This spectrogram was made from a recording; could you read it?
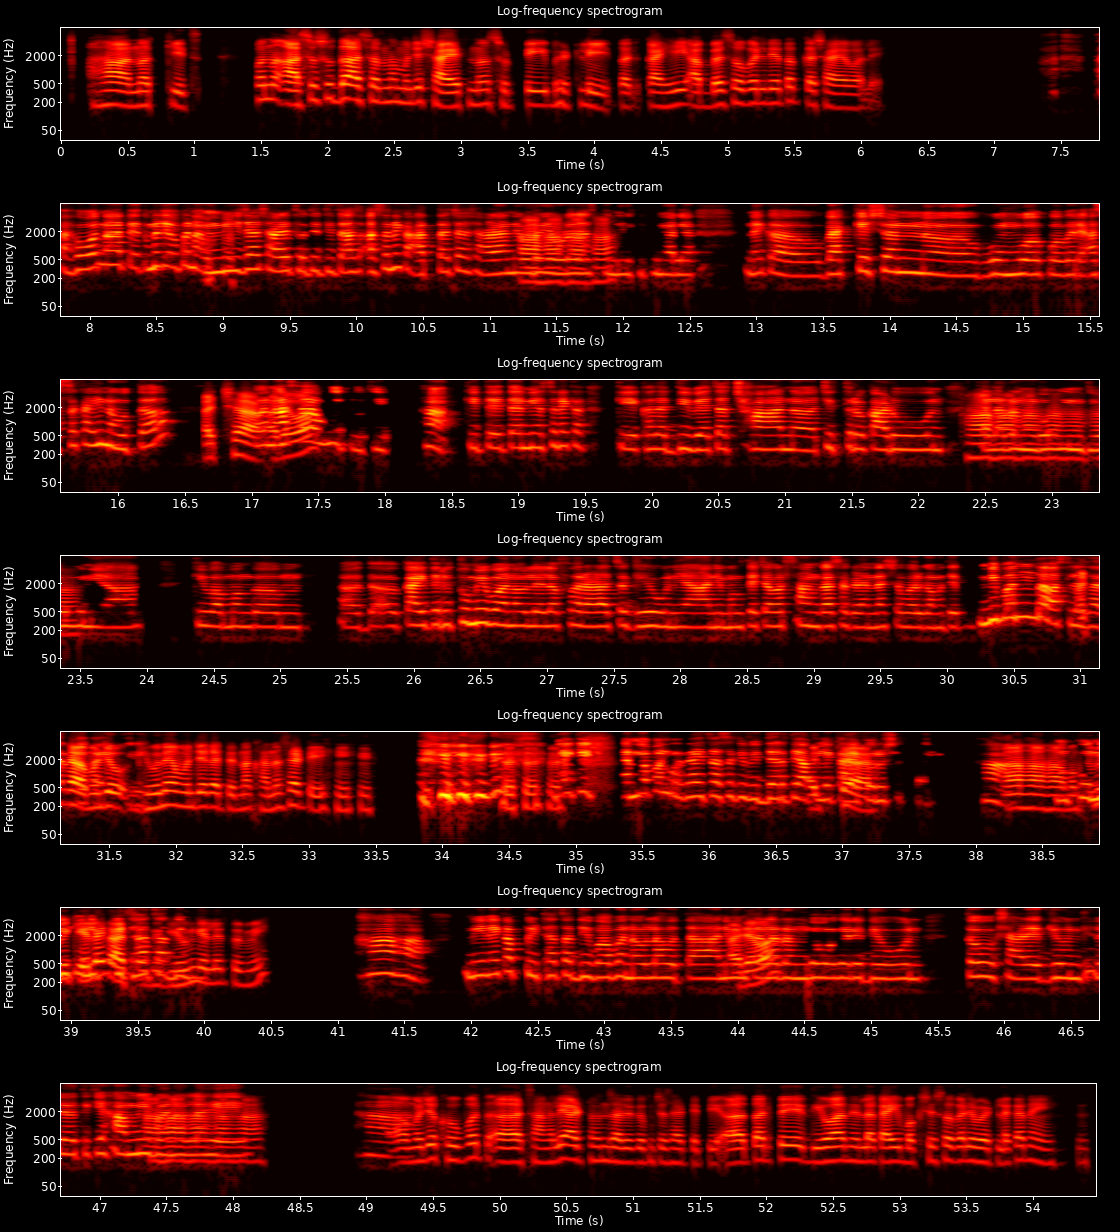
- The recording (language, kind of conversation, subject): Marathi, podcast, लहानपणीचा तुझा आवडता सण कोणता होता?
- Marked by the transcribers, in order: tapping; chuckle; in English: "व्हॅकेशन, होमवर्क"; chuckle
